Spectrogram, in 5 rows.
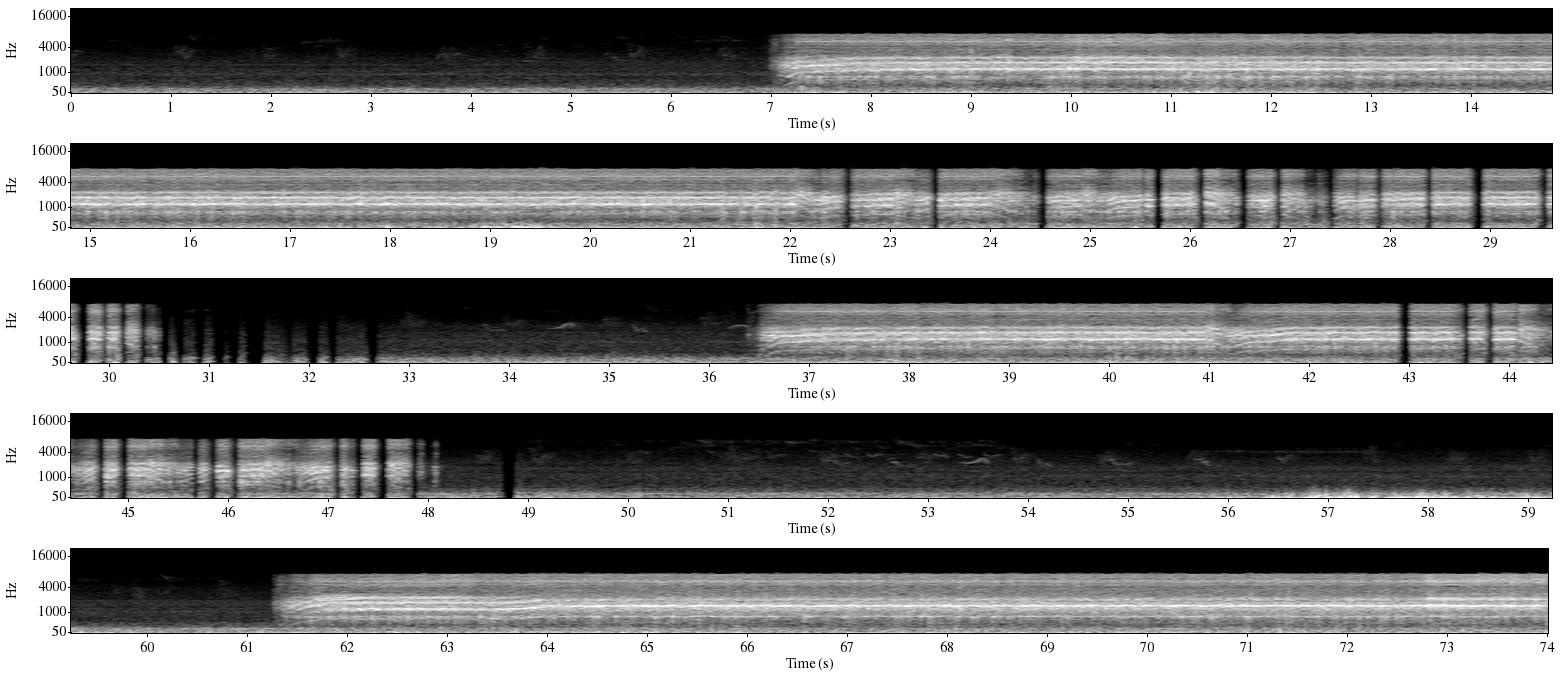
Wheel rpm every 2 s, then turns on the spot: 0, 0, 0, 110, 160, 160, 160, 160, 160, 160, 150, 110, 120, 80, 140, 20, 0, 0, 100, 160, 130, 150, 100, 80, 0, 0, 0, 0, 0, 0, 100, 170, 190, 200, 200, 190, 200.
none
